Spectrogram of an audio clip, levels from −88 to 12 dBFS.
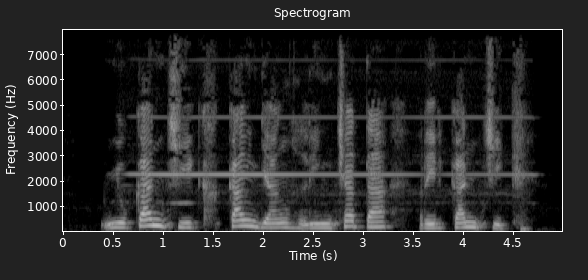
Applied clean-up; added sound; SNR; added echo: none; Wind instrument, woodwind instrument; 13 dB; none.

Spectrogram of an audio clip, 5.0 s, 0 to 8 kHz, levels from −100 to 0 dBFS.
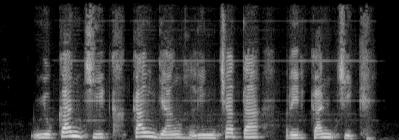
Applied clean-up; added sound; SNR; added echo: neural separator model SepFormer DNS4.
